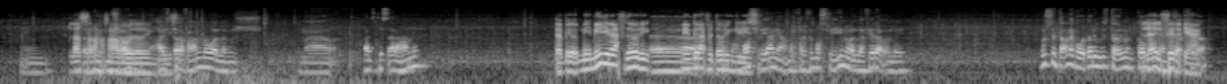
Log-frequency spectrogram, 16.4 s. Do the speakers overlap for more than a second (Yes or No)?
Yes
